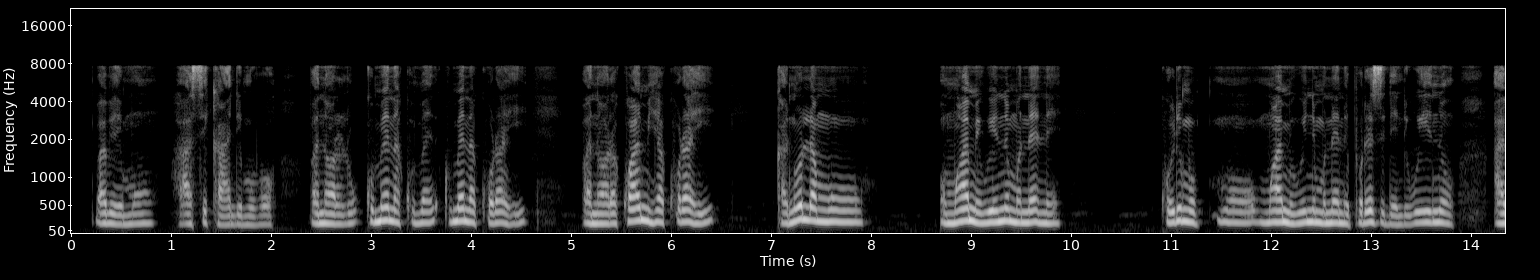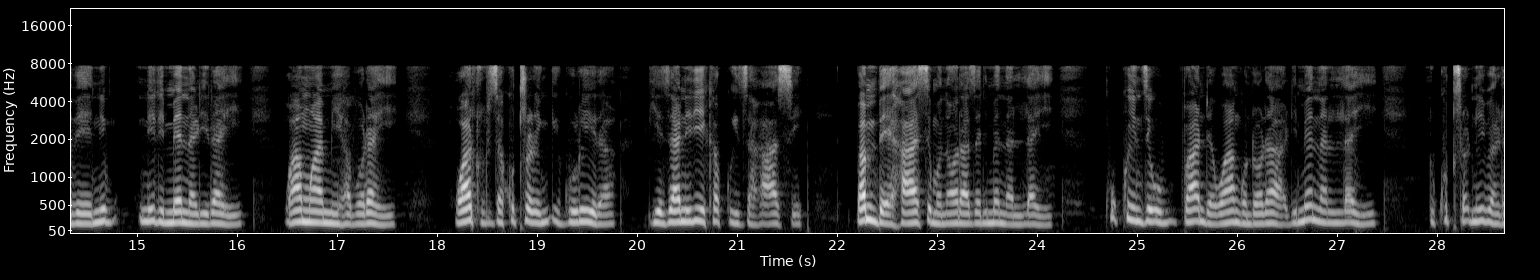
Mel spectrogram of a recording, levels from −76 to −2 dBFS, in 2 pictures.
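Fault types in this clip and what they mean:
Nothing in this speech recording stands out as a technical problem, so there's nothing to list here.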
